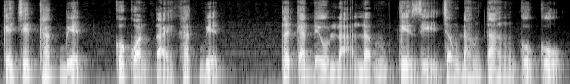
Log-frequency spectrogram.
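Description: A man narrating a ghost story dramatically. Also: normal speed. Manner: dramatic, with lively pitch swings.

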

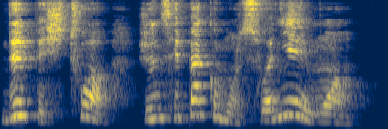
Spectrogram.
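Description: A woman's voice: fairly high pitch, very animated, moderate pace, voice pushed up. A woman voicing a young mother in her twenties who is panicking over her sick baby, with urgent, pleading outbursts. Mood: panicked. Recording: roomy echo.

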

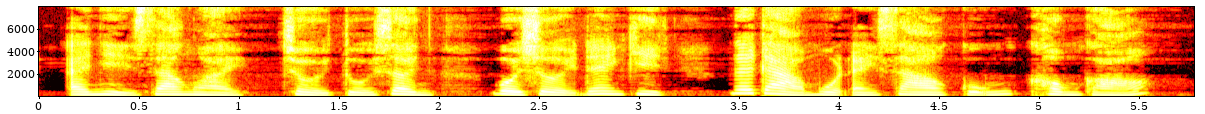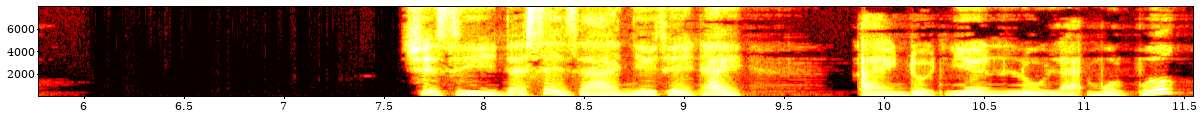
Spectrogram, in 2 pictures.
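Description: A woman narrating a melodramatic story in an even, unhurried reading. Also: medium pitch, no echo, studio quality.

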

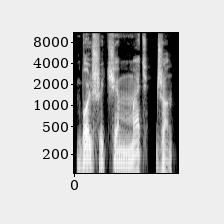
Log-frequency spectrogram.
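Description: A man's voice: extremely low pitch, very slow, vocal fry, no room sound, clean studio sound, voice pushed up, heavily acted. A man playing a weary old father. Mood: grave. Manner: tired, solemn.

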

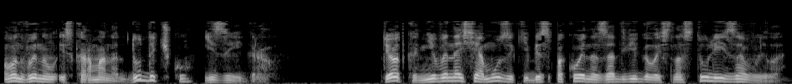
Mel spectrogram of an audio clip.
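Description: Guy reading a story aloud, pitch all over the place, dry muffled audiobook sound. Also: normal speed, breathy edge, no room sound. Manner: lively, theatrical storytelling. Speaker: audiobook narrator. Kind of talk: expressive literary reading. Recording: dull dry studio recording.

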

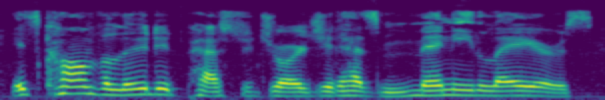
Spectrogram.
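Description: A man's voice: on the high side, unhurried, a little mellow, dull audio. A man co-hosting a casual talk show, mostly chiming in to agree with the host. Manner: agreeable, chimes in briefly.

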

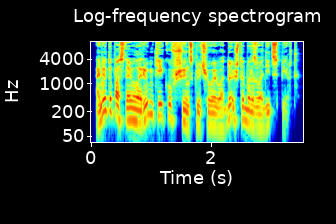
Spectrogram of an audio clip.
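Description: A man's voice: medium pitch, big pitch swings, quick pace, darkish tone, slightly rough. A man narrating an audiobook in a dramatic storytelling manner.

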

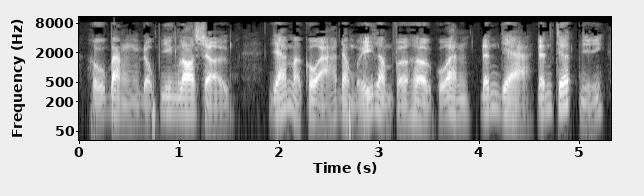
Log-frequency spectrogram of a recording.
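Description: A man narrating a romance story with steady, expressive storytelling. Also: fairly low pitch, normal speed, slightly rough, no room sound. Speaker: audiobook narrator.

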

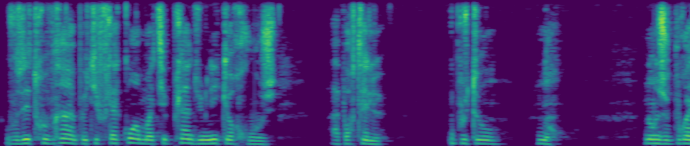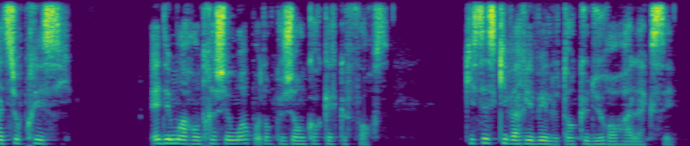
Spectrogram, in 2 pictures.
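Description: A woman gives voice to an old priest seized by illness, his words pressing and quiet in this storybook reading. He gives urgent instructions while his strength fades. The tone stays mellow and warm. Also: medium pitch, flat delivery, brisk, long pauses, husky. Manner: urgent, pleading, fading. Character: old male priest prisoner, stricken, urgent.

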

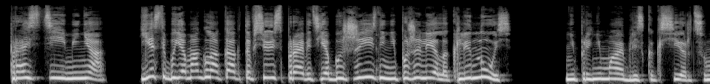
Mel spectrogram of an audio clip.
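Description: Impulsive frank young heroine, high earnest pleading, read by a woman, dry close sound. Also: dry recording, lightly acted.

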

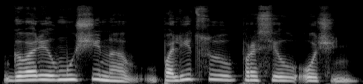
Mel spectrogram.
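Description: A woman's voice: mid-range voice, a little slow, mellow, pitched above the performer's own voice, lightly acted. A woman voicing a flustered, scatterbrained young female hotel receptionist who babbles and whimpers in fright. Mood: flustered, whimpering.

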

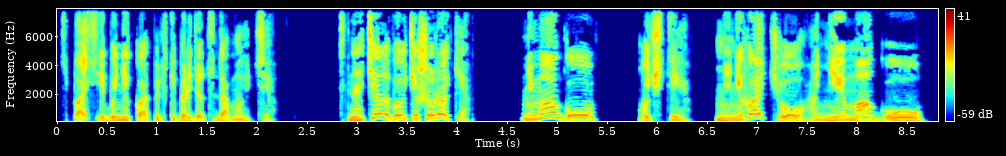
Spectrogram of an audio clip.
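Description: A woman's voice: on the high side, big pitch swings, normal speed, a bit bright, no echo, studio quality, voice pushed up. A woman voicing a lazy, cunning schoolboy who whines, wheedles and fakes weakness in an audiobook. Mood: stubborn. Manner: whiny, wheedling, feigns weakness. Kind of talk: audiobook character voice.

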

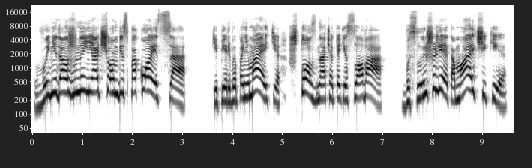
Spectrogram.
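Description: A woman reading an audiobook voices a frenzied male evangelist preacher, raised and loud, driving a call-and-response sermon. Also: fairly high pitch, lively intonation, takes it slowly, voice pushed up. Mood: fervent. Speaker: preacher at a youth revival.

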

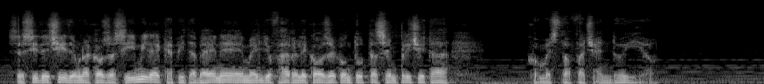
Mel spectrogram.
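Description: A man's voice: sits low, vocal fry, breathy edge, exaggerated voice. A man reading aloud voices a sly, scheming male accountant who insinuates and plays innocent.

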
